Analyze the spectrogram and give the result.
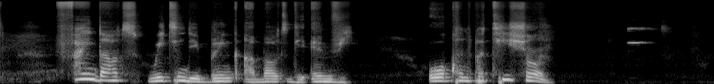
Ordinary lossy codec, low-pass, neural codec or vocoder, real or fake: none; none; autoencoder, 48 kHz, 32 numbers a frame, DAC-VAE, trained on Japanese speech; fake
